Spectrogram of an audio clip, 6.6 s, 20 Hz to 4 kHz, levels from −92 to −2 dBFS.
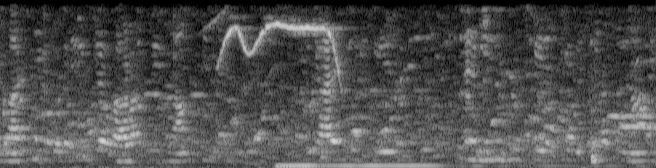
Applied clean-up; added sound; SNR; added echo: classical method log-MMSE.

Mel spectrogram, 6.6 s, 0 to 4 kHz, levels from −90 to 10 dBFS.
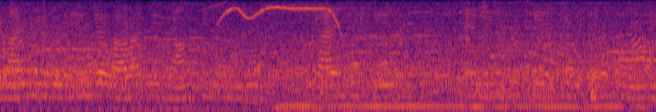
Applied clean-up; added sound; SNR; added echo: none; Crowd; -5 dB; none.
